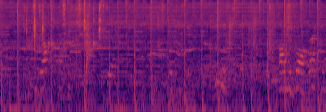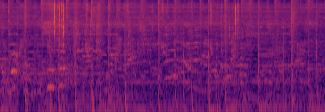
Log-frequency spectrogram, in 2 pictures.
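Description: Background music with vocals at a moderate level, with a few faint clicks and scrapes from a utility-knife blade cutting a copper trace on a circuit board.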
